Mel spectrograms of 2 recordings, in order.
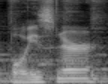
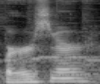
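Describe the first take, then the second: First: The first vowel sounds like 'oy'. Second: The first vowel sounds like 'ur'. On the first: The speaker calls it wrong. "I think I said Boisner" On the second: The speaker calls it right. "I think that's supposed to be pronounced Bursner"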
